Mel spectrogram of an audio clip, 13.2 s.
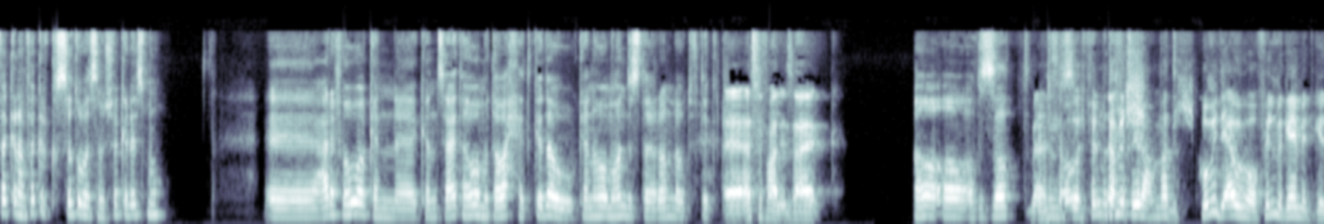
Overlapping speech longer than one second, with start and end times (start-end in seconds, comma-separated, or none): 10.2-11.8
